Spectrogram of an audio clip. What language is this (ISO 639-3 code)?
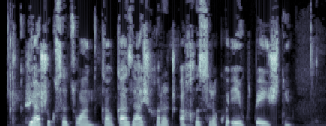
abk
